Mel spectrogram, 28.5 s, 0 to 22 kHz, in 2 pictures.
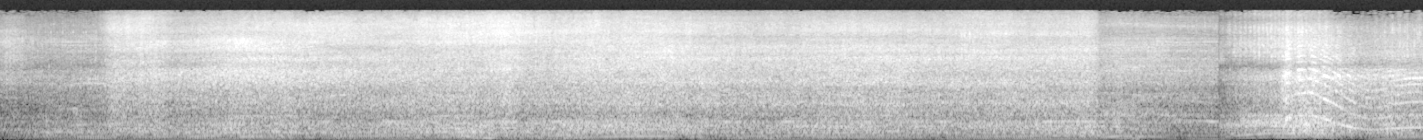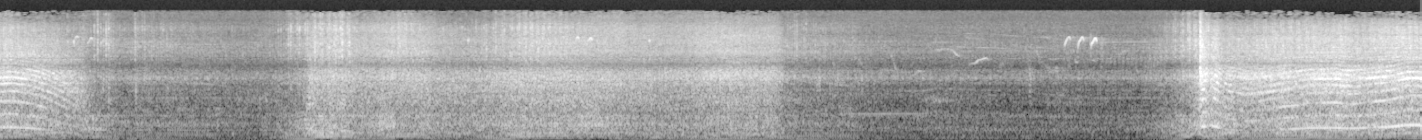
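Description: Opel Astra's 1.6 petrol four-cylinder engine revving as the car labours through deep mud ruts after briefly bogging down, its pitch surging up and falling back about halfway through and again near the end.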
